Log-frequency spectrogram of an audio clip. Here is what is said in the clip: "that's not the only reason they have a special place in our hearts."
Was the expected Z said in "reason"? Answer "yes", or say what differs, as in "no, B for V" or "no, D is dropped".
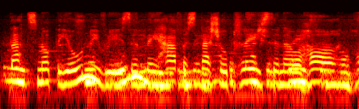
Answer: yes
